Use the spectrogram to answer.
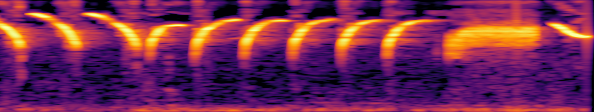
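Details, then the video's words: Morning canary song made of repeated downward-sweeping whistles about four per second, ending in a harsh buzzy burst and a final thin whistle. "Kenari Gacor Panjang | Canaries Singing beautifully in the Morning"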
